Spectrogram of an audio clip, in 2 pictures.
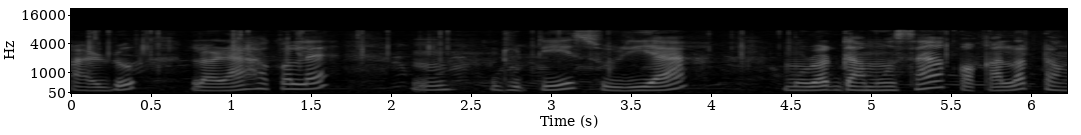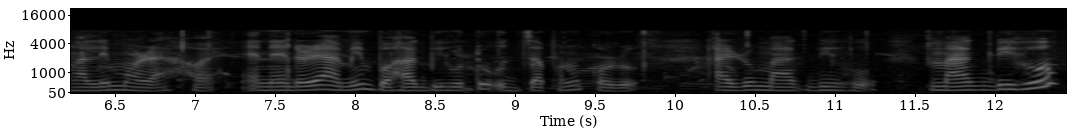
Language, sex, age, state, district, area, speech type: Assamese, female, 45-60, Assam, Dhemaji, rural, spontaneous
